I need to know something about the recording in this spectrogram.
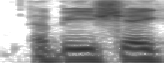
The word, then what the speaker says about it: Abhishek: do you so your name is Abhishek Abhishek yep oh okay I totally I totally butchered that well I think I'm just gonna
